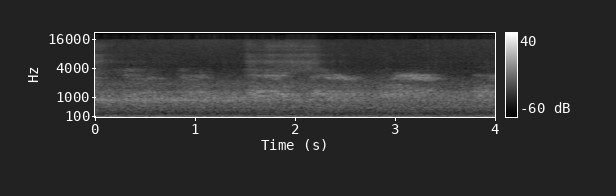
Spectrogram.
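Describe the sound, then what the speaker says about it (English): Recorded crow-like distress calls blare from a bird scarer across the airfield at RAF Coningsby, a steady harsh cawing that carries over constant low wind and background rumble, with no talking. "So that's the bird scarer. A pre-recorded scaring."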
